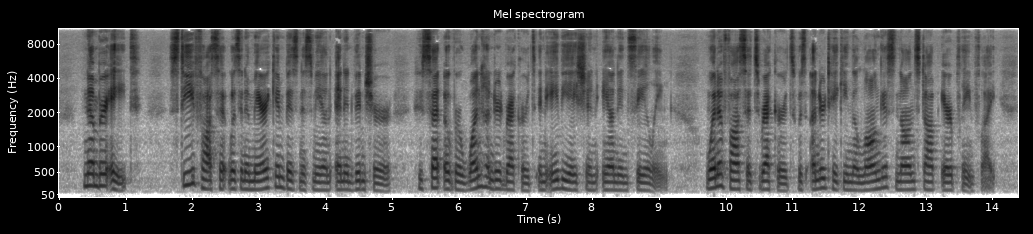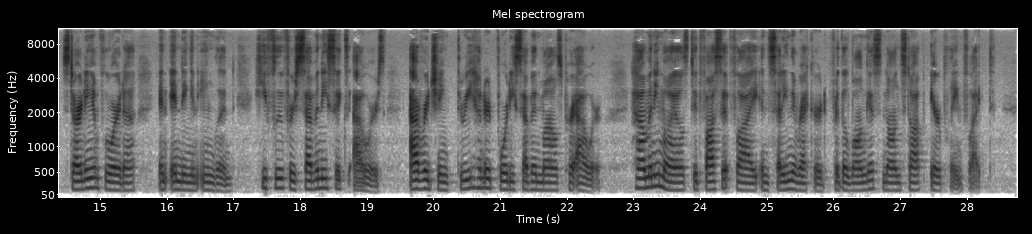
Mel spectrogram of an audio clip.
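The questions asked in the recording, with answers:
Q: How many miles did Fawcett fly in setting the record for the longest nonstop airplane flight?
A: 26,372 miles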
